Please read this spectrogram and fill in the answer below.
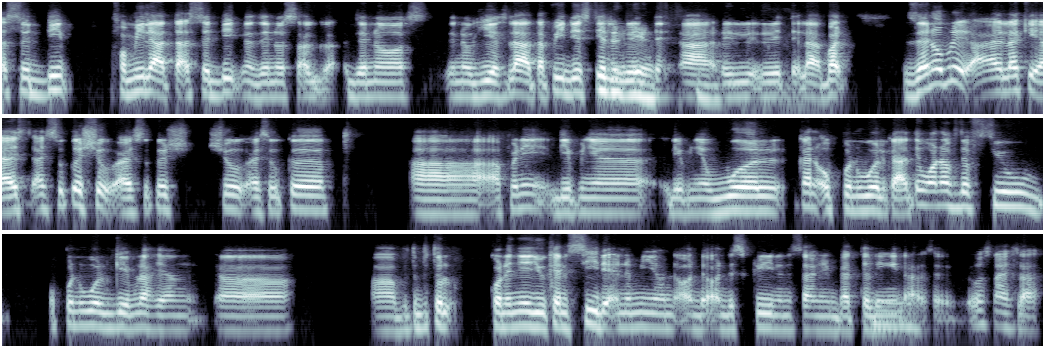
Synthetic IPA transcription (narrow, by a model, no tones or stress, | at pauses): t̪aʔsədip̚ | familat̪aʔsədip̚jazɛnosa̰ɡa̰zɛnoszɛnoɡiəs̬laht̪apidiəst̪ilileəd̚aiɾilet̪əd̚lʔahbat̪̚ | zɛnoblitajlajkiajajsukəʃuʔ̚a̰jsukəʃuʔa̰jsukə | ʔəa̰pənidiəpuɲədiəpuɲəwəlkanopənwəlkaʔa̰jt̪ĩŋkwanɔfdəfju | opənwəlɡẽmlahjaŋə | ʔəbət̪ʊlbət̪ʊl | konaɲəjukɛ̃nsidəɛnəmiɔ̃nɔ̰̃ndəɔ̰̃ndəskɾĩnɛ̃nsãm̃nbɛt̪əlɪ̃ŋit̚la̰sa̰it̚wɔsnajsla̰h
